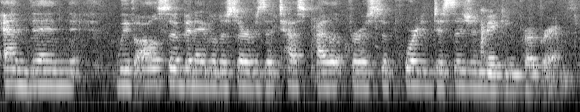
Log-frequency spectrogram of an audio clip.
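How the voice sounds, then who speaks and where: A woman attorney explaining things over a video call, her voice fading in and out as she answers questions with halting restarts. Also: on the low side, completely flat delivery, a crowd in the background. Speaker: attorney giving a presentation. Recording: echoey, distant call audio with faint noise.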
